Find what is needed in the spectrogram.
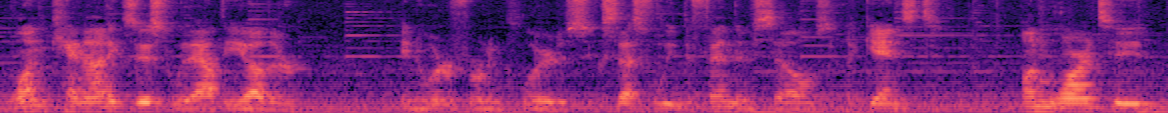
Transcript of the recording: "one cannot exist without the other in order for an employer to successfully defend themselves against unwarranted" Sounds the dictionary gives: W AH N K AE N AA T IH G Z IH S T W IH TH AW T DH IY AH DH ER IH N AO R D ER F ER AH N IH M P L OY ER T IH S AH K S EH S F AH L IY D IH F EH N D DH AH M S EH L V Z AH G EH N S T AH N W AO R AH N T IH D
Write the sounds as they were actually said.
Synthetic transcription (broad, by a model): W AH N K AE N AA T IH G Z IH S T W IH TH AW T DH IY AH DH ER IH N AO R D ER F ER AH N IH M P L OY ER T IH S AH K S EH S F L IY D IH F EH N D DH AH M S EH L V Z AH G EH N S T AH N W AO R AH N T IH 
